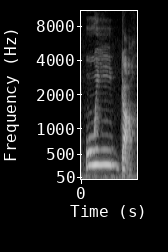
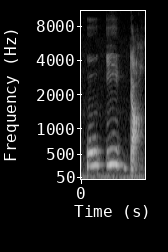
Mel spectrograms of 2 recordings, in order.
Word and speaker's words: uida: We'll just be practicing also with the word uida, which means to swim. Uida, ui, ui, ui, ui, ui, ui, ui, uida, uida, uida, uida.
